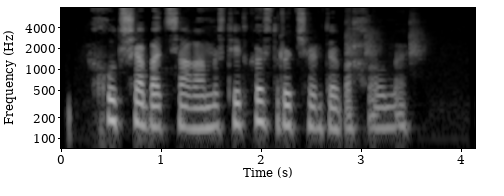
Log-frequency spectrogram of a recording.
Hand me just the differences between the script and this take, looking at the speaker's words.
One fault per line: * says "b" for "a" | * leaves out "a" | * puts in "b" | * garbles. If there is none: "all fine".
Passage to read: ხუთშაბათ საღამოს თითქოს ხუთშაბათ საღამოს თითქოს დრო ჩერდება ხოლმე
* leaves out "ხუთშაბათ საღამოს თითქოს"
